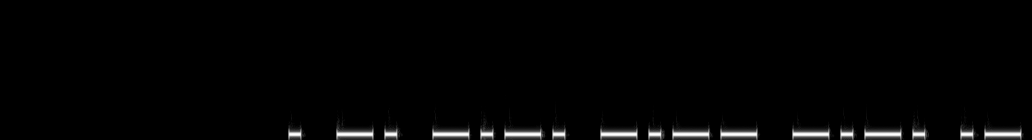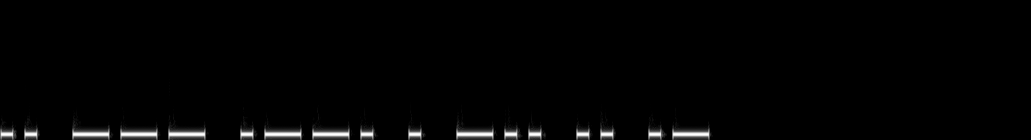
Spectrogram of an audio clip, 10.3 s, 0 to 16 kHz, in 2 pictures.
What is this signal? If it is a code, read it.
Morse code, heard as a keyed tone, about 21 wpm, 700 Hz. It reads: ENCYCLOPEDIA
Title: Difficult Words with Hints - 20wpm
